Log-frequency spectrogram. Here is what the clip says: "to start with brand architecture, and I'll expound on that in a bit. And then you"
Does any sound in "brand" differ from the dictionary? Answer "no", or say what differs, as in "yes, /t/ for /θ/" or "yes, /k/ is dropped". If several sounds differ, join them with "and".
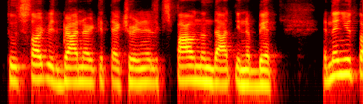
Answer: yes, /d/ is dropped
